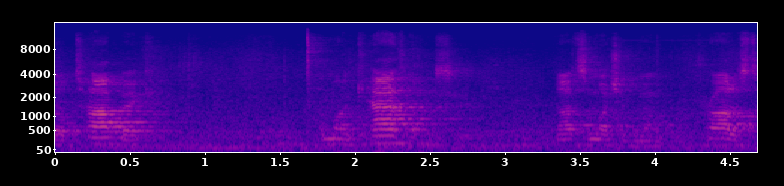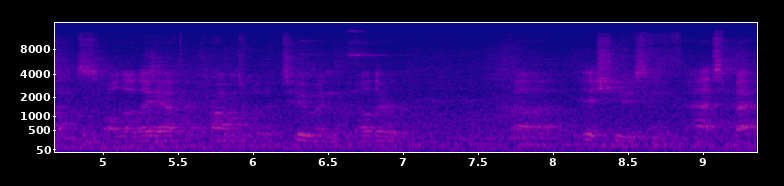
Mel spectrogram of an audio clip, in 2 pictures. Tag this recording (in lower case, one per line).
speech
